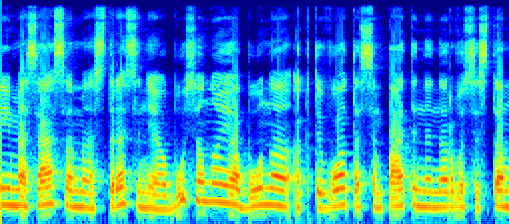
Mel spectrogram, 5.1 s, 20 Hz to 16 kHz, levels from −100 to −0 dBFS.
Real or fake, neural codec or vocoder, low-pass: real; none; 14.4 kHz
